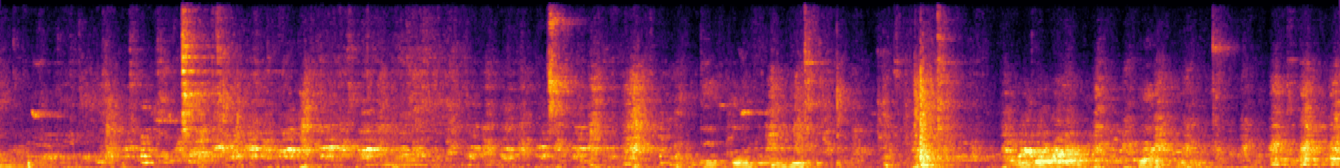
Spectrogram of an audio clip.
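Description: A dog panting, with people chatting indistinctly in the background.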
